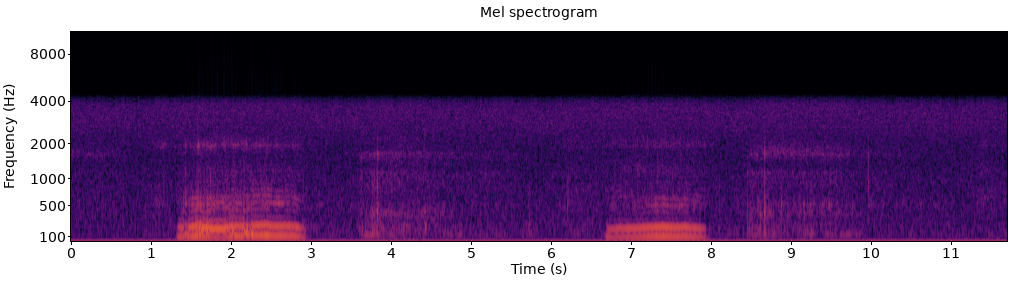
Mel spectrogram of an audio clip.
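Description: Loud, low, rumbling snores on each breath in, with softer breaths out, at about 11 breaths a minute.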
